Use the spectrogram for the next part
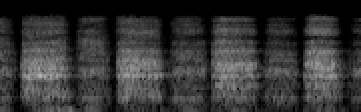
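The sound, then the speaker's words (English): A voice imitates heavy, rapid panting after running: about seven quick, breathy huffs in a steady in-and-out rhythm, fairly loud, with no talking. “and the camera's like moving up and down and breathing.”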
